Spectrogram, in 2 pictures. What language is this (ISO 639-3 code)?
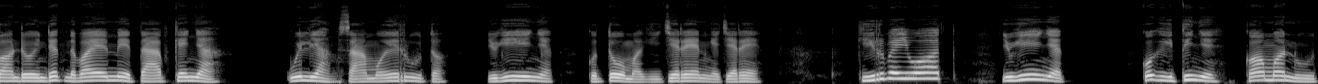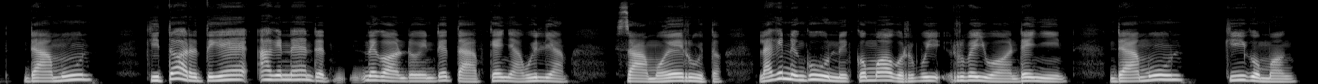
kln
